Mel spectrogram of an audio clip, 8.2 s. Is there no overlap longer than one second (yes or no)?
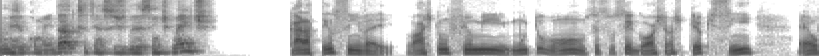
yes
